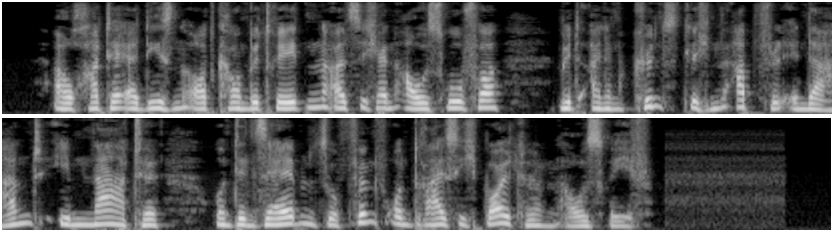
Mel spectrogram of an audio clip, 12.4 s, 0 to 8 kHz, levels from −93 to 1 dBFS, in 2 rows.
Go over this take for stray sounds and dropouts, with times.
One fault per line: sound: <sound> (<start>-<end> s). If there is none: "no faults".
no faults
